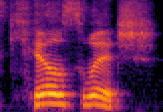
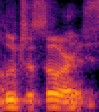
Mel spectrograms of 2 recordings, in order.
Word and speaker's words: Killswitch: It's Killswitch. What did I say it wrong again? Oh, Luchasaurus.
